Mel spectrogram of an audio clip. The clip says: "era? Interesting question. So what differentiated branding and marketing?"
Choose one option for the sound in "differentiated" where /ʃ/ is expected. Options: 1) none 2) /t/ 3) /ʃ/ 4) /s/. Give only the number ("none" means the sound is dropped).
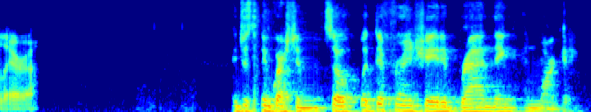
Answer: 3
